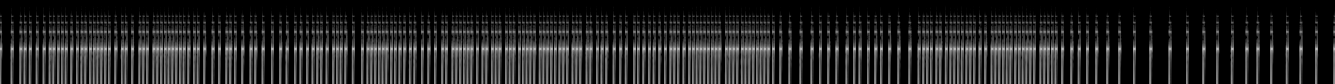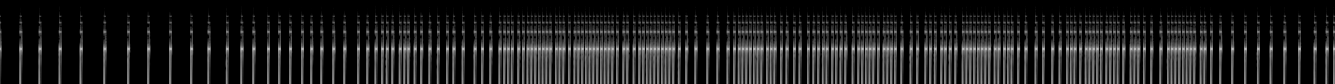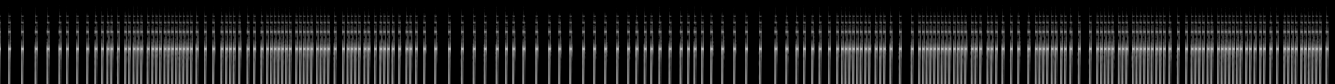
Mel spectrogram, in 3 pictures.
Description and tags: Simulated Geiger Counter Beeps
Geiger counter going crazy. Beep created in Audacity and sequence created in sox/bash.
Plaintext:
HTML:
contaminated, contamination, counter, fake, geiger, geiger-counter, nuclear, nuclear-waste, radiation, radioactive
